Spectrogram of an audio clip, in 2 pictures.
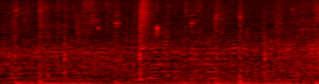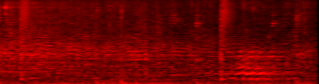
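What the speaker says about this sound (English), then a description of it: "I hear flies and stuff" Flies and insects buzz around a scene in the video game Pathologic, a constant low drone with scattered clicks and soft hoof-like taps mixed in at moderate level.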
